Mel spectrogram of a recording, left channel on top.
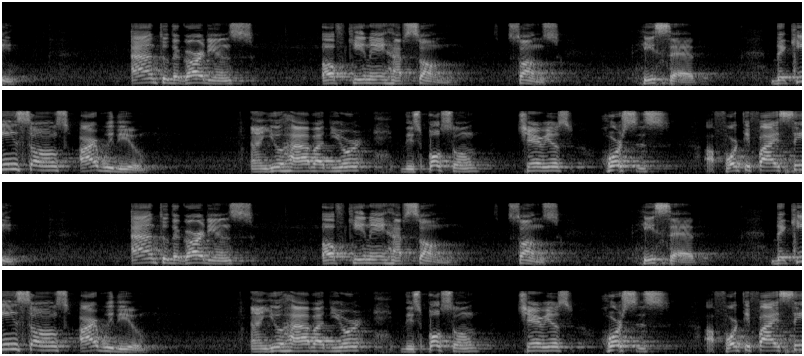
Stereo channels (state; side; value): identical; both; correlation 1.00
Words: and to the guardians of King Ahab's sons. He said, the king's sons are with you, and you have at your disposal chariots, horses, a fortified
